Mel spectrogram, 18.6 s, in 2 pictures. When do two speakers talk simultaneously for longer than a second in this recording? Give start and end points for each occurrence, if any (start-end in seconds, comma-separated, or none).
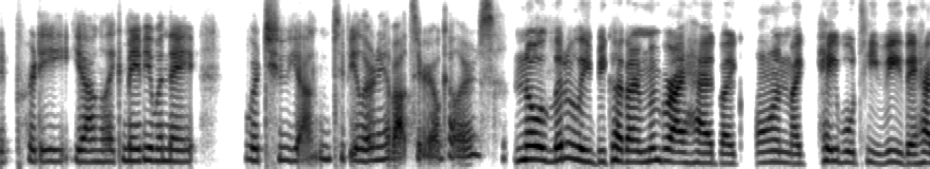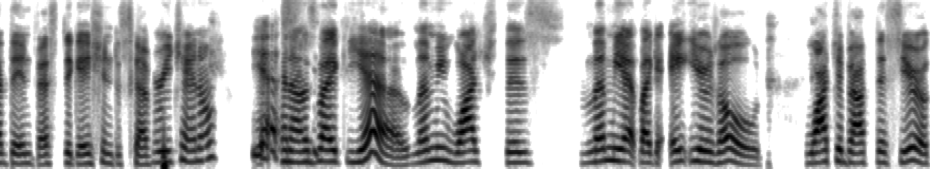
none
